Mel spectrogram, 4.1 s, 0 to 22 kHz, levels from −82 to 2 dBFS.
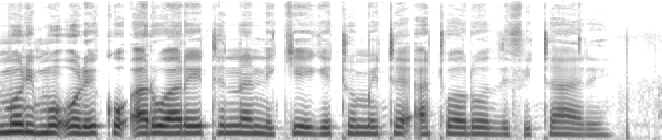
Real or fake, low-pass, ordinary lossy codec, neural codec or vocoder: real; none; none; none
